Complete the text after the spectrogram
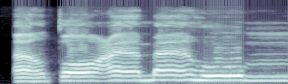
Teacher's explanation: আত আত আইন জবর আ মিম জবর মা আত আমা হা মিম পেশ হুম। এই হা তাসদিদওয়ালা মিমের সাথে গুন্নার সহিত পড়তে হবে, মাঝখানে জজমওয়ালা মিম বাদ পড়ে যাবে। হা মিম পেশ হুম আতাআমাহুম।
